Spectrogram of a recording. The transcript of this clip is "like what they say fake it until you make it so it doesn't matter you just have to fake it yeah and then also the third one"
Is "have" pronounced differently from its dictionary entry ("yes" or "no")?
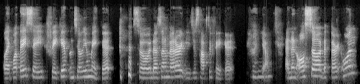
yes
